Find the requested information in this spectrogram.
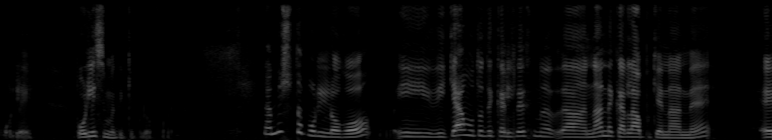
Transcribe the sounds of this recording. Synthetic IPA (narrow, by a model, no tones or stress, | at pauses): po̰lḭ | po̞lisimɐnd̪icipliɾofo̞̰ɾiɐ | nɐmisot̪ɐpo̞lilo̞ɣo̞ | iðicɐmut̪ot̪eikɐlit̪exnɐnɐne̞kɐlɐɐpuce̞nɐne̞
